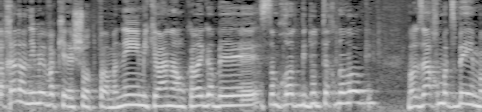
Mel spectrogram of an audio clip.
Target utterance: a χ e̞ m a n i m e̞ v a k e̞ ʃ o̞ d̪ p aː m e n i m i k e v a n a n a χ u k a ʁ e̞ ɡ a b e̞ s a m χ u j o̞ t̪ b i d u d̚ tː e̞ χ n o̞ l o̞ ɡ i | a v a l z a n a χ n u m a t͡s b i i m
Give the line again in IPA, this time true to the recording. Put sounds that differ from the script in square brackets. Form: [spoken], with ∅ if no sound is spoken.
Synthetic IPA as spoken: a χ e̞ [n] a n i m e̞ v a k e̞ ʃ o̞ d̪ p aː m [a] n i m i k e v a n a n a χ u k a ʁ e̞ ɡ a b e̞ s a m χ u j o̞ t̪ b i d u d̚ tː e̞ χ n o̞ l o̞ ɡ i | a v a l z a n a χ n u m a t͡s b i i m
